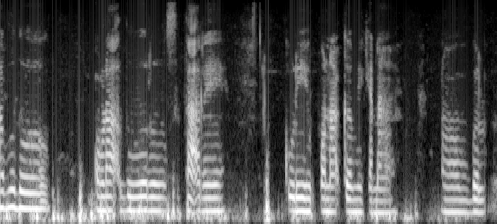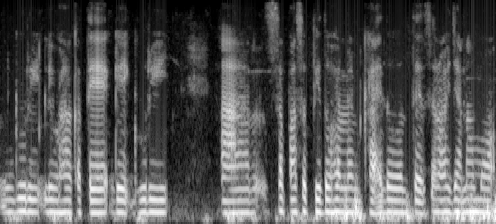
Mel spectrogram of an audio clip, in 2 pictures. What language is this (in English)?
Santali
